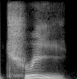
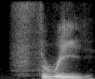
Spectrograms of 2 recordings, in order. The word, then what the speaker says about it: three: Students often don't say the th sound, they'll just say the t. So they'll say tree, tree instead of three, three.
